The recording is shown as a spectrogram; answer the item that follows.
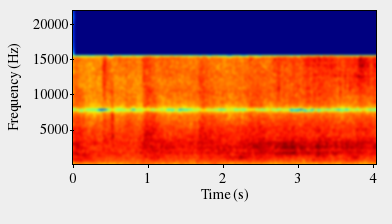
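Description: Steady rushing noise of wind on a hand-held camera microphone, with a low hum underneath from about a second in and faint voices.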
